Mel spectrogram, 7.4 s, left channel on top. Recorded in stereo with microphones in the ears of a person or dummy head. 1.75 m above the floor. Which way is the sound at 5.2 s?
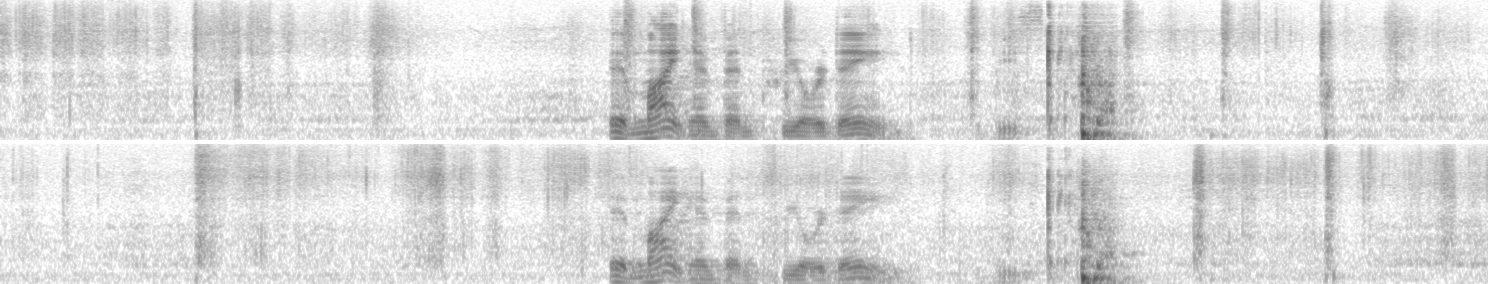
30° left (ahead or behind).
